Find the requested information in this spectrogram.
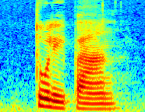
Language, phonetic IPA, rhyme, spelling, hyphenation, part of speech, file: Hungarian, [ˈtulipaːn], -aːn, tulipán, tu‧li‧pán, noun, Hu-tulipán.ogg
- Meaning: tulip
